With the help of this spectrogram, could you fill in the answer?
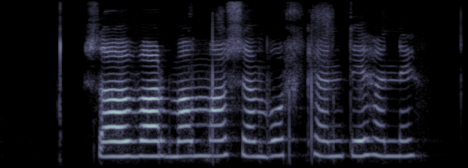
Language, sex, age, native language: Icelandic, male, 11, Icelandic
